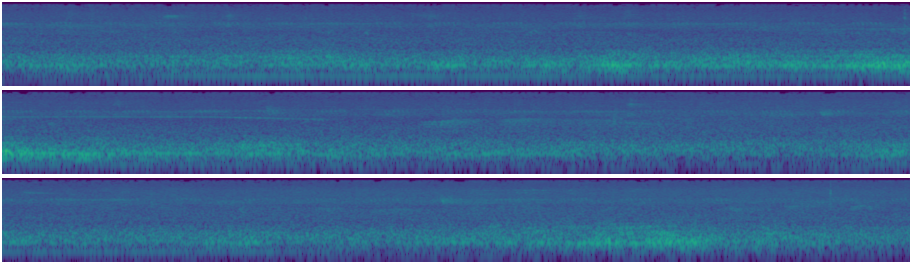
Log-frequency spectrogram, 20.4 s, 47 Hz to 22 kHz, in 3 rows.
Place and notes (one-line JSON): {"title": "Parque da Cantareira - Núcleo do Engordador - Trilha da Mountain Bike - i", "date": "2016-12-20 07:11:00", "description": "Register of activity in the morning.", "latitude": "-23.41", "longitude": "-46.59", "altitude": "898", "timezone": "GMT+1"}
